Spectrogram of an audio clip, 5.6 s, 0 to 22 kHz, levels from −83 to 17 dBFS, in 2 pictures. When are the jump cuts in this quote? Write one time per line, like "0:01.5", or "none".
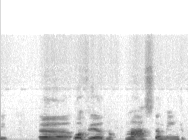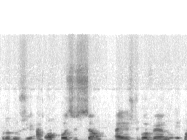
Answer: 0:01.1
0:01.8
0:02.7
0:03.5
0:04.4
